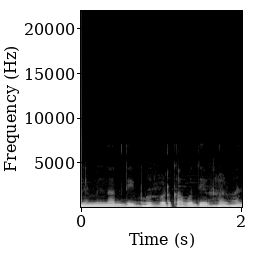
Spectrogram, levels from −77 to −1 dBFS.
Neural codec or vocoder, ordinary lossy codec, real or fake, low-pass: none; none; real; 7.2 kHz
